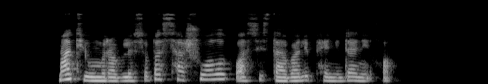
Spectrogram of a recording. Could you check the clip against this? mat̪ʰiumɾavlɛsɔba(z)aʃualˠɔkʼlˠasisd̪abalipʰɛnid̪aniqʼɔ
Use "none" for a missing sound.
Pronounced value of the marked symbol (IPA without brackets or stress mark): s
